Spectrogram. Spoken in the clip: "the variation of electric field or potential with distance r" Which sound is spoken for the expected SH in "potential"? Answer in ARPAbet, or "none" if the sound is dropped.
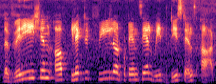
S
